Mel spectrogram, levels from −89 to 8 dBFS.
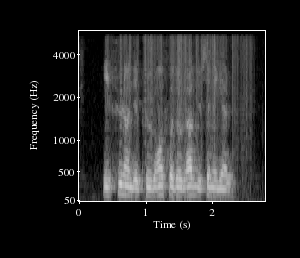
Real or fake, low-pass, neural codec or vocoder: real; 5.4 kHz; none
